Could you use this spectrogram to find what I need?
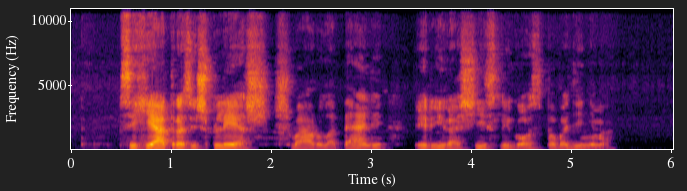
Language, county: Lithuanian, Vilnius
